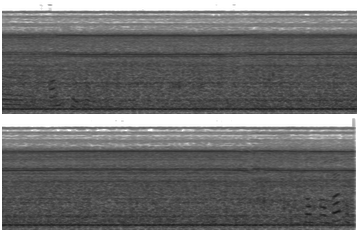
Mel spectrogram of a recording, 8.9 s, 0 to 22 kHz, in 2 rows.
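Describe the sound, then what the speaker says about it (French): Compact Cook Pro multicooker blending mushroom velouté at speed 8, a loud continuous high-pitched motor whine with a steady churning roar throughout, close and unchanging. "j'ai remis à vitesse 8, il y avait encore quelques grumeaux"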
